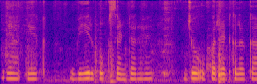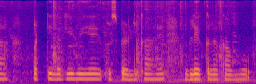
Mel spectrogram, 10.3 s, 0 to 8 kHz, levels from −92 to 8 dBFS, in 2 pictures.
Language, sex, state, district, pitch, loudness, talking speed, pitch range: Hindi, female, Uttar Pradesh, Muzaffarnagar, 185 Hz, -26 LUFS, 140 wpm, 180-195 Hz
